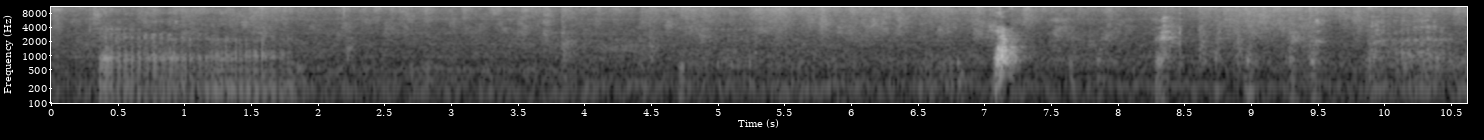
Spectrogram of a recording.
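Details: A hyper Shih Tzu releasing pent-up energy gives a brief, rough growling grumble, then one sharp bark-like snap amid quiet indoor noise.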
